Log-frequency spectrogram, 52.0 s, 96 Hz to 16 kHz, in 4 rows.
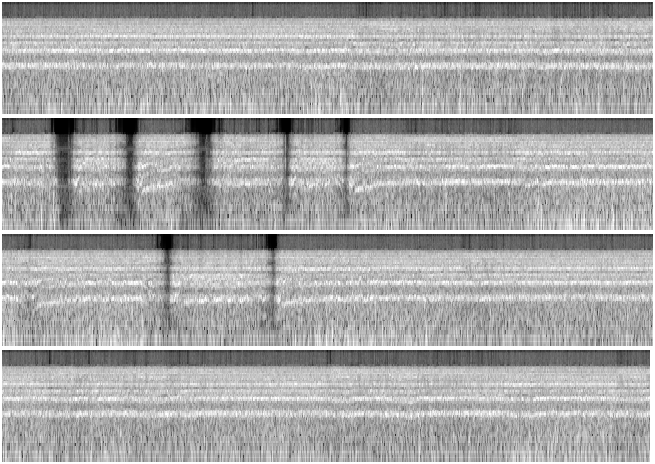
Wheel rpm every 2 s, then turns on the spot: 230, 230, 230, 220, 220, 230, 210, 90, 90, 140, 170, 220, 220, 180, 150, 150, 200, 230, 230, 230, 220, 220, 230, 220, 230, 230.
14-16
